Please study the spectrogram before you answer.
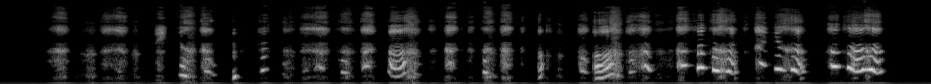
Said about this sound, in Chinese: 强忍住用微弱的声音呻吟，越发高亢。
